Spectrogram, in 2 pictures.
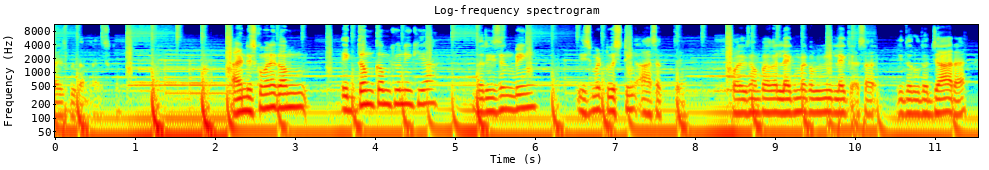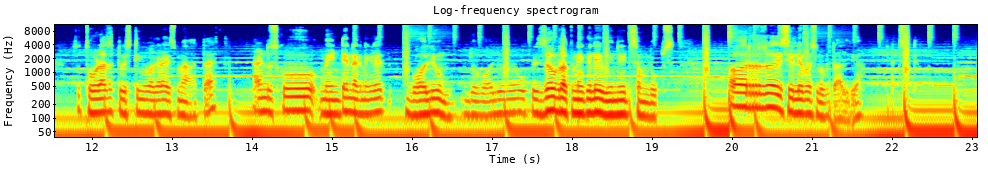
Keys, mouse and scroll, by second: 0.9 ctrl+Tab, 1.4-1.7 scroll down 2, 1.7 alt+z, 2.0-2.3 middle drag, 2.5 alt+z, 2.5 alt+scroll down 1, 3.5 KP_Divide, 3.9-4.4 middle drag, 4.8 scroll up 1, 5.3 scroll down 1, 5.5 shift+middle click, 6.0 click, 6.4 middle drag, 7.1-7.5 middle drag, 7.5 scroll down 1, 10.8-11.2 middle drag, 12.3-13.1 middle drag, 13.4 click, 13.7-14.4 middle drag, 18.8 middle drag, 19.4 shift+middle drag, 19.6-20.3 scroll down 2, 19.9-20.3 middle drag, 20.5 click, 20.8 shift+middle drag, 21.2-21.7 middle drag, 22.0 shift+middle drag, 22.3-23.0 middle drag.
